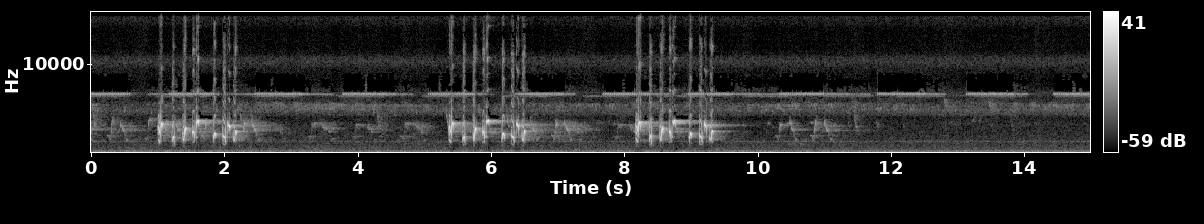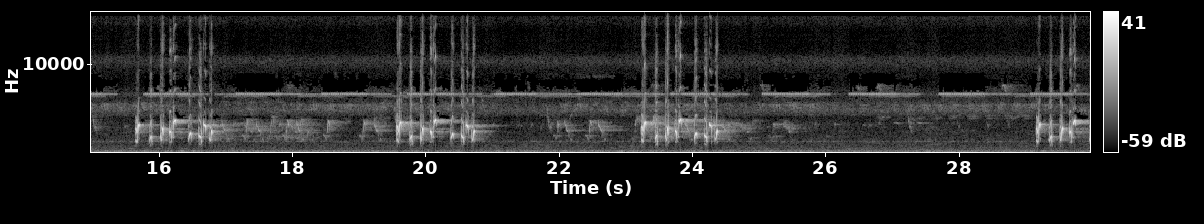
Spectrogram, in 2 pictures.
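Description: Bulbuls singing in short bursts of quick, bubbling notes, seven phrases spaced a few seconds apart. The calls come from a caged decoy bird and a wild bird drawn to it. Insects drone steadily underneath with a pulsing high buzz.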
